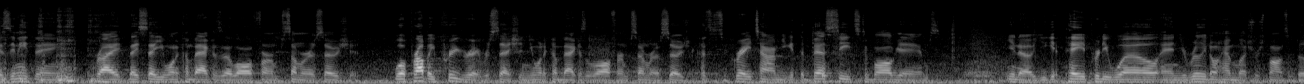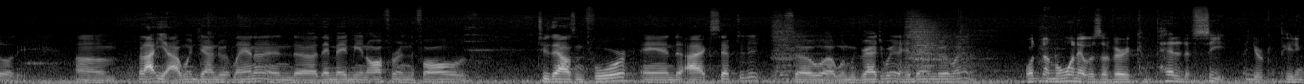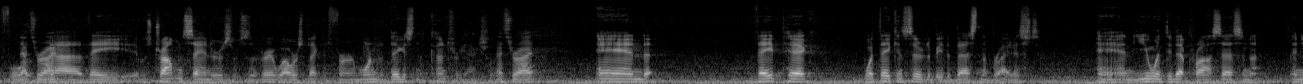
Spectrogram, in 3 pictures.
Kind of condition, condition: setting, busy venue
